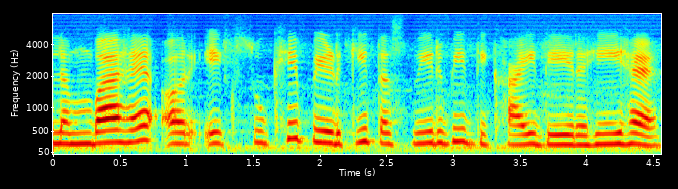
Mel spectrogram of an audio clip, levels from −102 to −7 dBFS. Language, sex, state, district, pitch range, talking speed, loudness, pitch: Hindi, female, Bihar, Vaishali, 220-255 Hz, 170 wpm, -17 LUFS, 235 Hz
